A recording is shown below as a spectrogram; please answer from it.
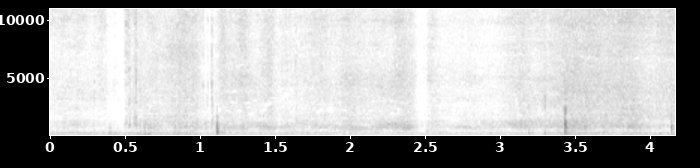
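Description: Fingertips and a palm rub and smooth across a large, flat, unfolded letter made of thin, aged sheet-music paper decorated with collaged floral and portrait cutouts, lying on a lace tablecloth. The result is a soft, steady, bright papery hiss with faint crinkles and a couple of small, sharper ticks.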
